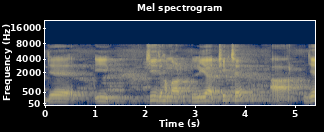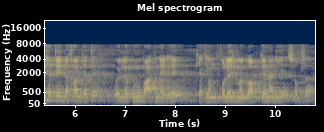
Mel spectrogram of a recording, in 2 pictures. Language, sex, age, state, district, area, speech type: Maithili, male, 18-30, Bihar, Saharsa, rural, spontaneous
